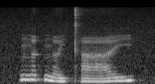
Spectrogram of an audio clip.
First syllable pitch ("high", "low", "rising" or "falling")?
high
